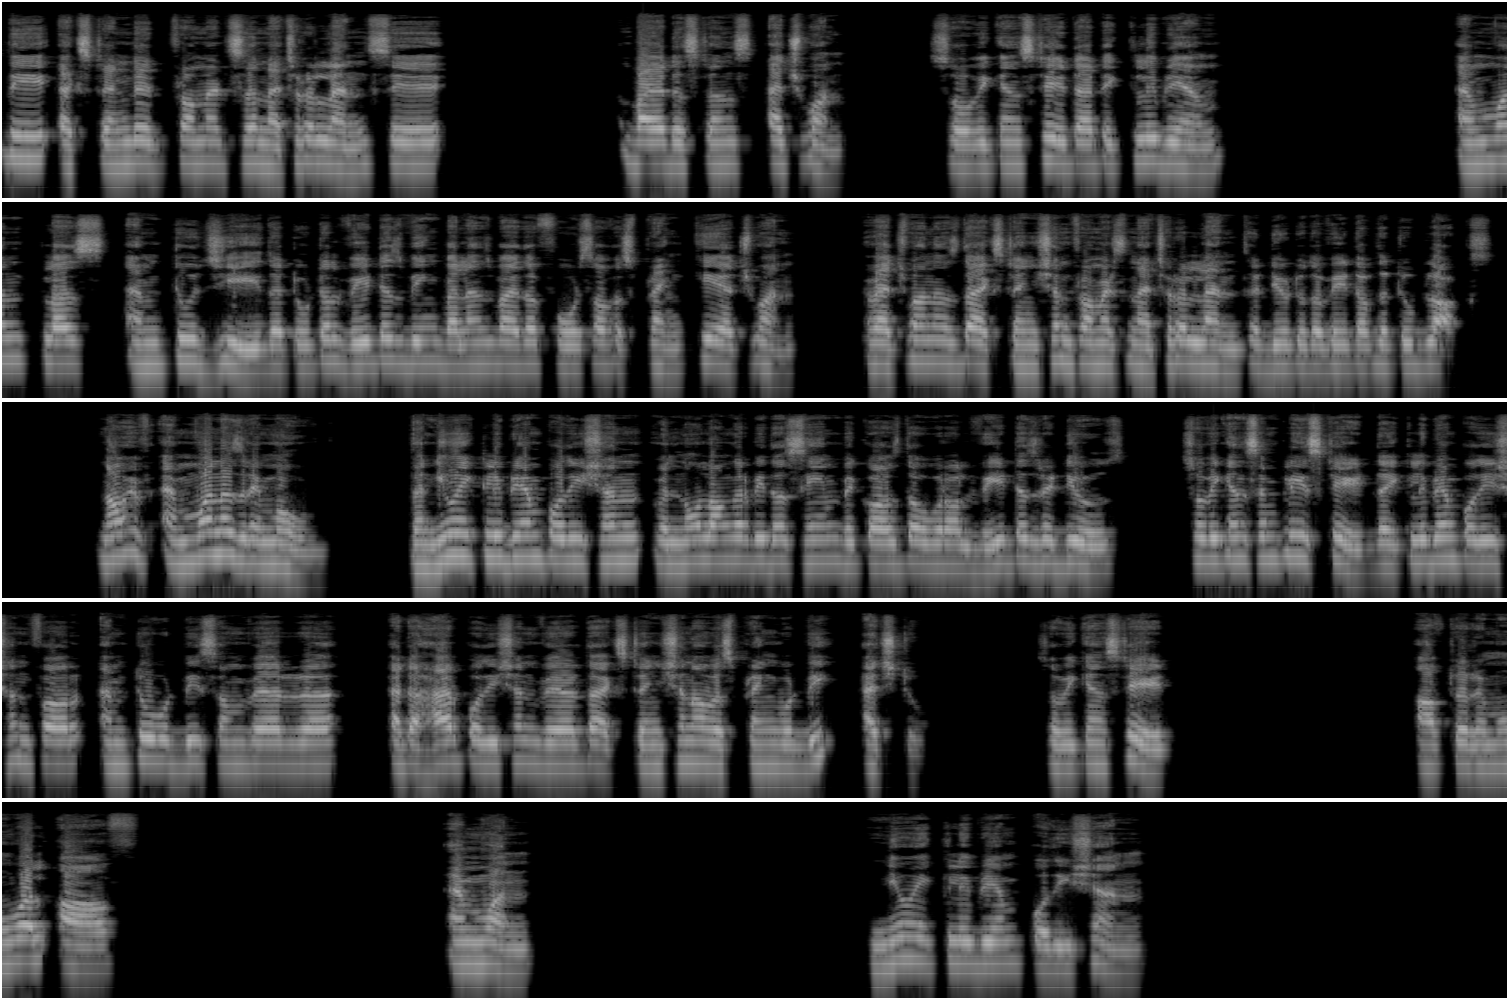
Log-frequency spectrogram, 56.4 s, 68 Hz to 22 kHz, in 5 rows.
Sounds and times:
Speech: 0.0 - 3.4, 4.6 - 6.4, 7.0 - 9.2, 10.9 - 22.5, 23.3 - 25.0, 25.7 - 40.8, 41.6 - 42.6, 44.5 - 46.2, 48.5 - 49.2, 51.7 - 53.8.

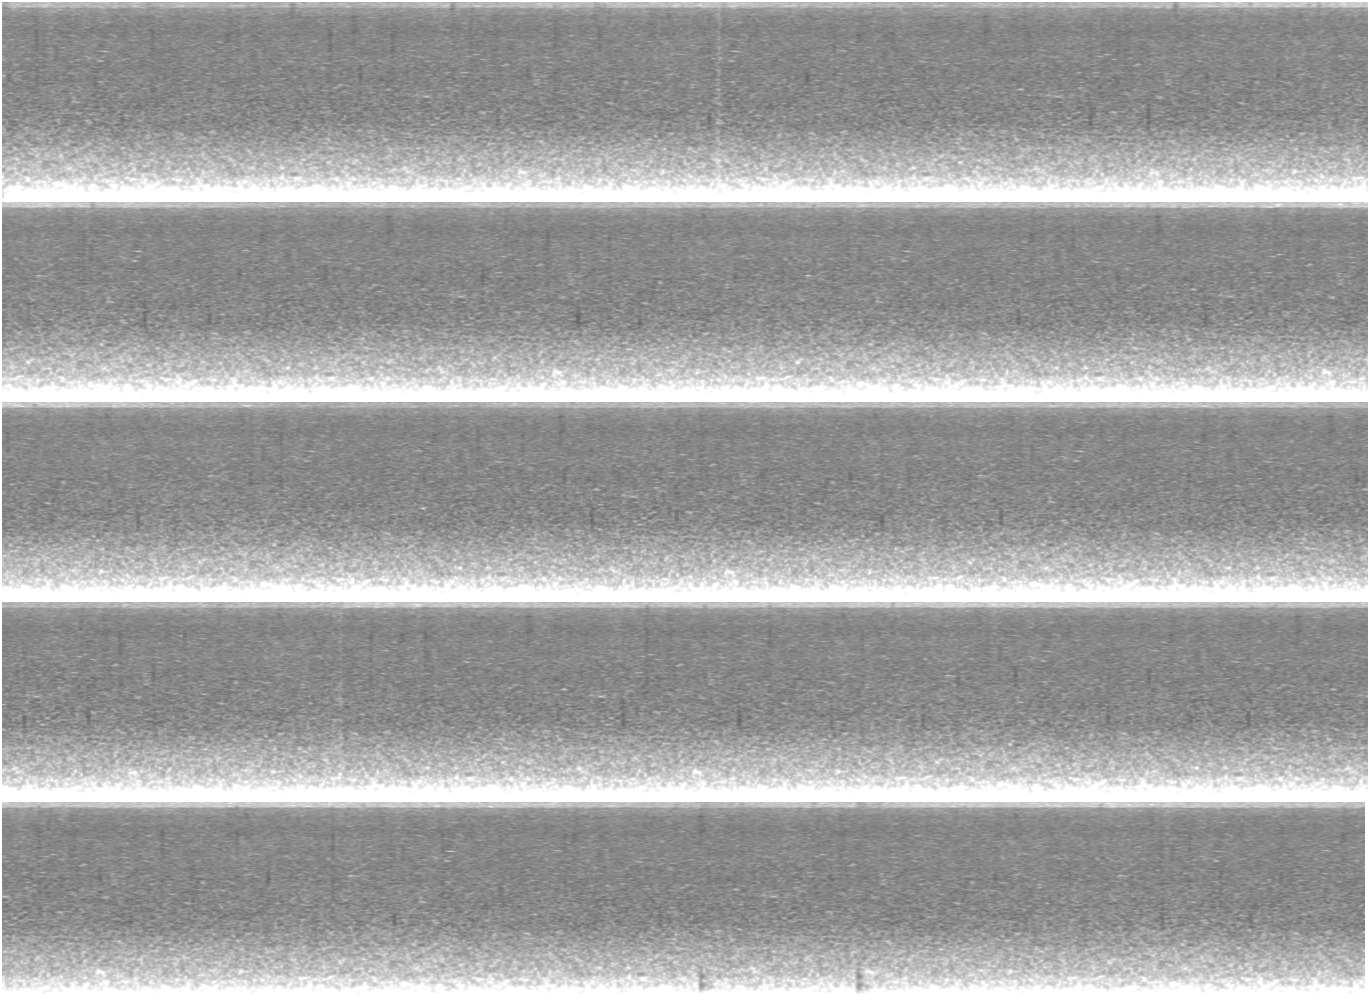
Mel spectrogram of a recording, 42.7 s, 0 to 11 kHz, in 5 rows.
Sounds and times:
Rain on surface: 0.0 - 42.6.

